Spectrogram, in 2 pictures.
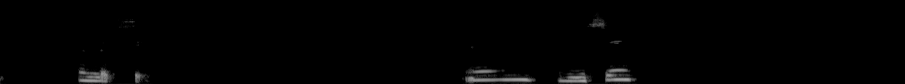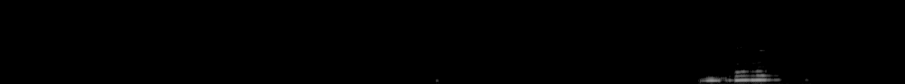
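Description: A woman speaks in short bursts over an online call, with long pauses between.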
